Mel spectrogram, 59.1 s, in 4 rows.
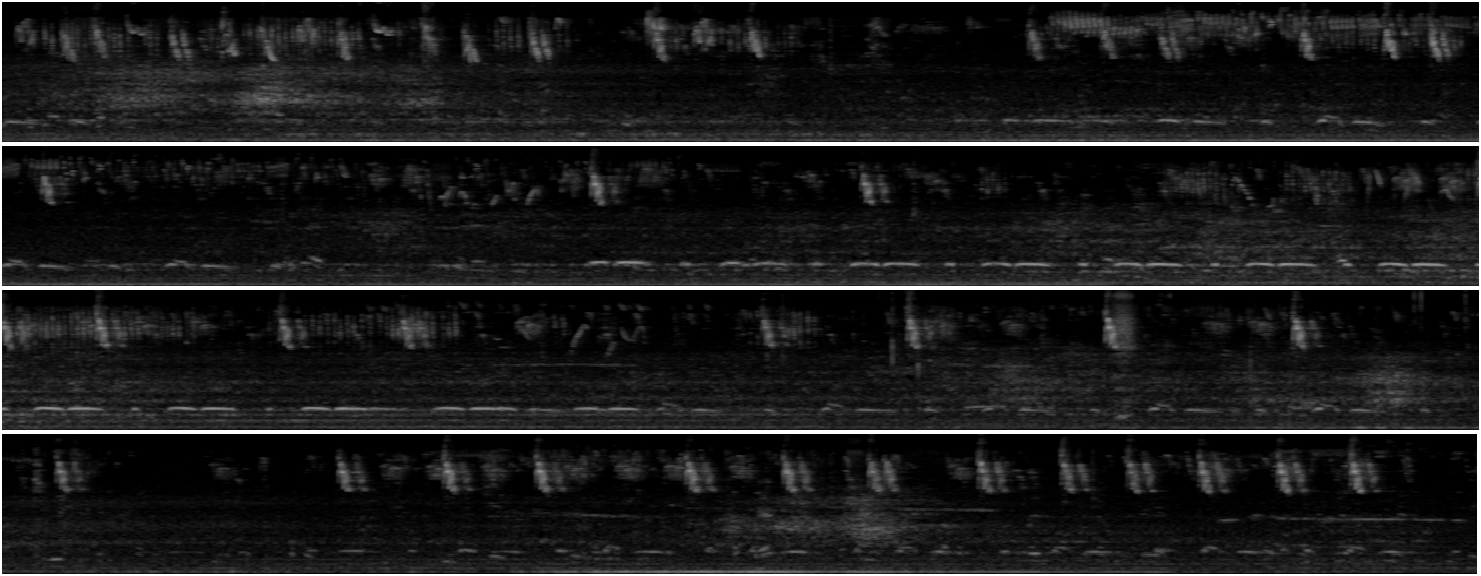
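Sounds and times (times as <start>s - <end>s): small birds chirping: 0.0s - 59.0s
low repeated bird call: 37.8s - 43.2s.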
